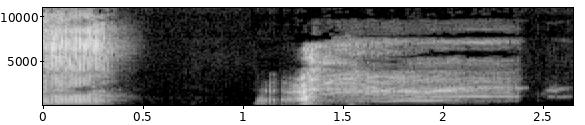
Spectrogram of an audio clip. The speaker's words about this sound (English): A shot for the ages, a fart for the ages.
